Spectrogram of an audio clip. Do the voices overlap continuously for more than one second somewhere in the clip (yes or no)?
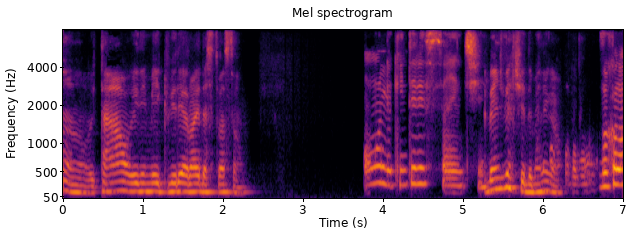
no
